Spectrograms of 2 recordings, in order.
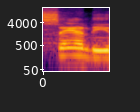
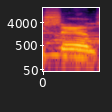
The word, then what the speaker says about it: Sandy: coming from the parents we know that it's sandy the the guy upstairs in the box he's calling him jesse sands still so that's one of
